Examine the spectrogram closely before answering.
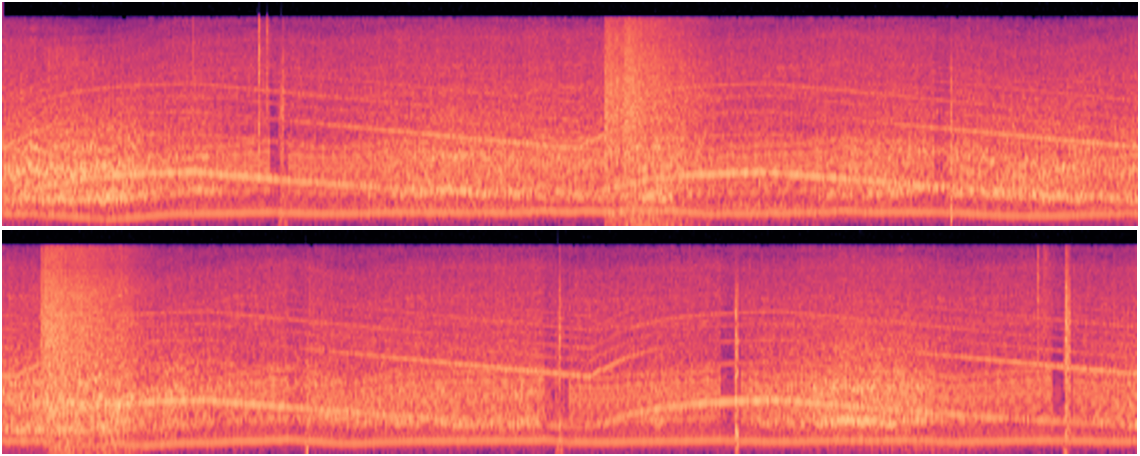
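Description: A car engine revs up and down through its gears.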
